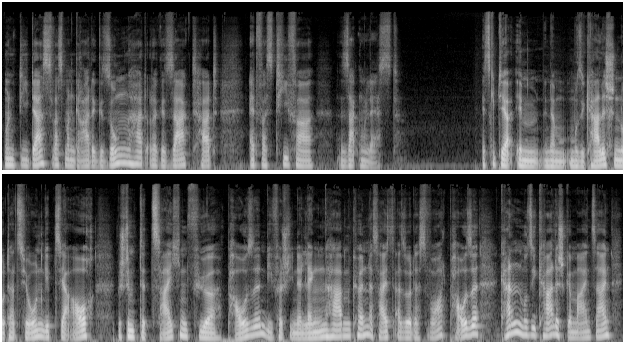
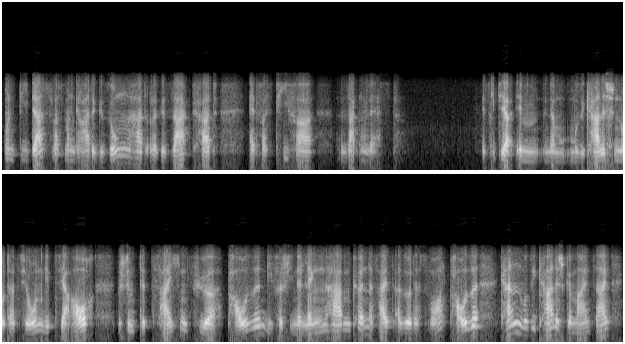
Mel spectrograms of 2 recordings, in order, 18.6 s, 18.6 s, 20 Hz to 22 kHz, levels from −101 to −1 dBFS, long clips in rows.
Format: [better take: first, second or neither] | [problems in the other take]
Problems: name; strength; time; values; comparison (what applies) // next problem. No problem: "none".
first | phone-call audio; poor line; nothing above 3.5 kHz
